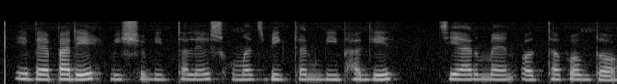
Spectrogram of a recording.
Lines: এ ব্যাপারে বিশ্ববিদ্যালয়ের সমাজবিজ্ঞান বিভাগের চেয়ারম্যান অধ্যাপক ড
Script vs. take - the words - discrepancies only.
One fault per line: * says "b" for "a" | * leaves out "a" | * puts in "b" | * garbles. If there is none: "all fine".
all fine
